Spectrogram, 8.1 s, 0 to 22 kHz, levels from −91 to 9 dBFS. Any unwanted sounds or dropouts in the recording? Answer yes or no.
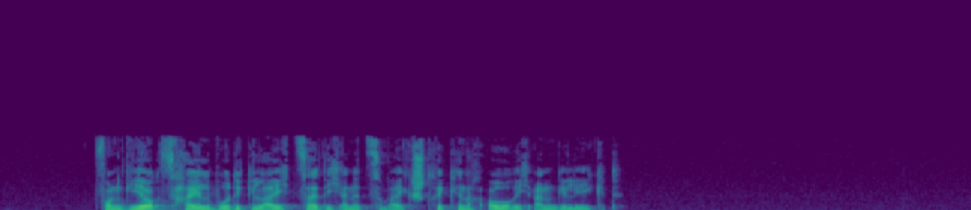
no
